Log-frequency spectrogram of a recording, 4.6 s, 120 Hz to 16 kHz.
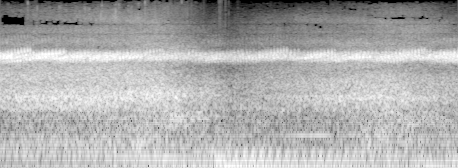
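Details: On 22 June 2013, a rain pond on Brewery Hill in Lethbridge holds a very loud, dense chorus of chorus frogs, a steady high trilling mass over a low passing-vehicle engine rumble; the frogs seemed to get louder whenever vehicles passed.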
